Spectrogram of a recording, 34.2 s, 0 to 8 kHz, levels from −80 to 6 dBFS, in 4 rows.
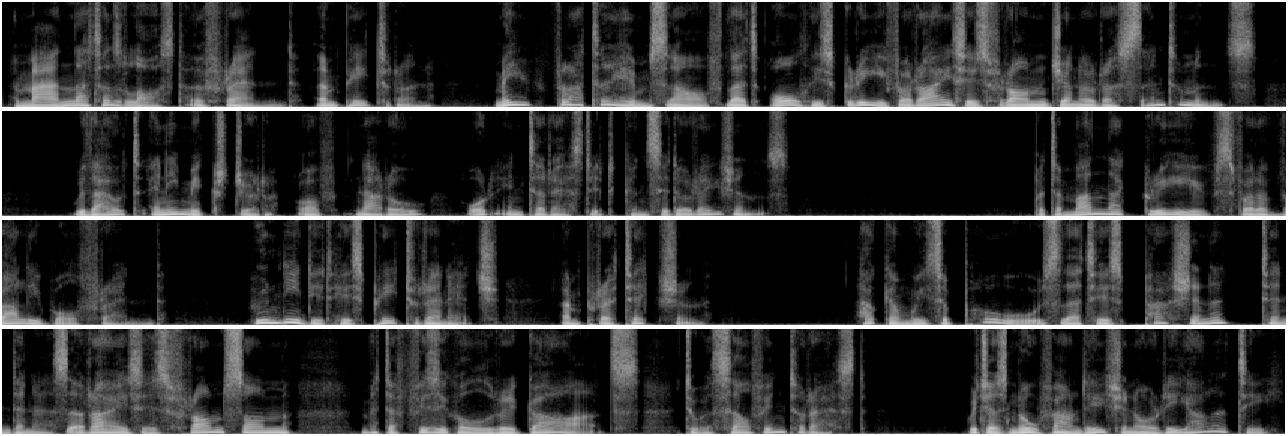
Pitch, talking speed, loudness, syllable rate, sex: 120 Hz, 115 wpm, -20 LUFS, 4.2 syllables/s, male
